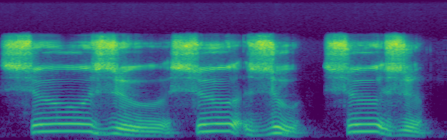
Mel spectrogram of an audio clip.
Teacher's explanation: we just add a vibration but we don't move the tongue the tongue remains in the same place so we can say Sioux zoo zoo zoo zoo zoo okay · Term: alveolar fricative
